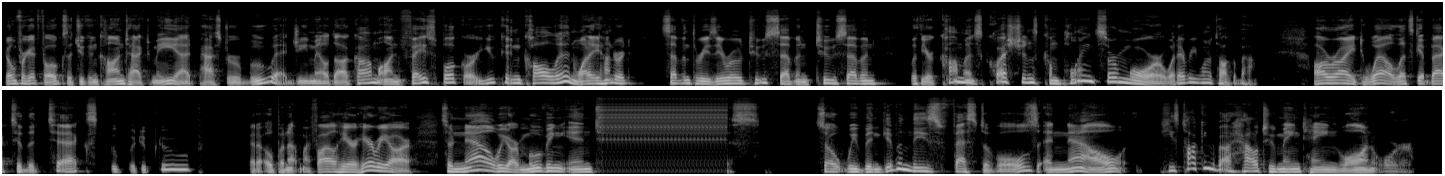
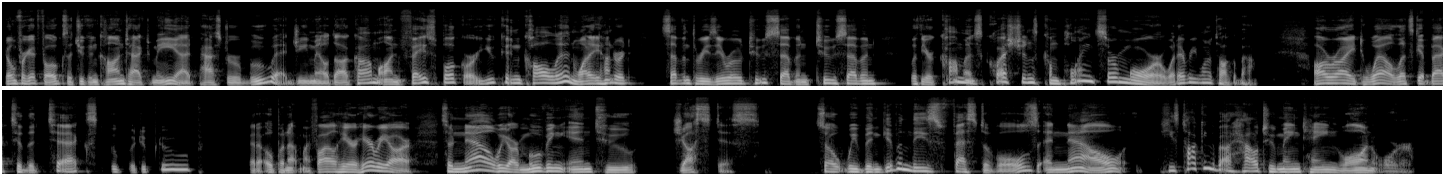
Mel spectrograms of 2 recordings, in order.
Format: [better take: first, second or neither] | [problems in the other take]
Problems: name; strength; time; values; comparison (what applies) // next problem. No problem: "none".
second | audio freezing; at 20 s for 1 s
